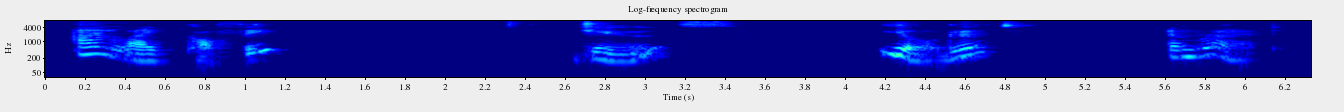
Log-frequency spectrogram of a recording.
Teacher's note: Numa lista que você enumera os itens, no inglês é sabido de que você tem que subir a entonação. Quando você está enumerando, no último item cai a entonação.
